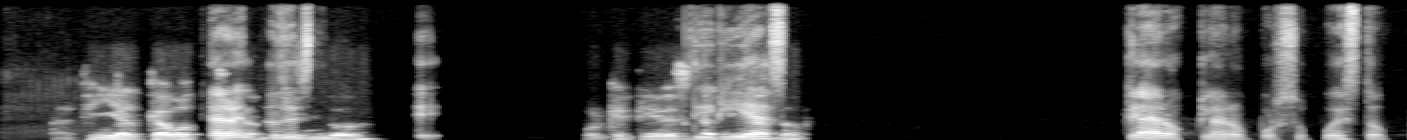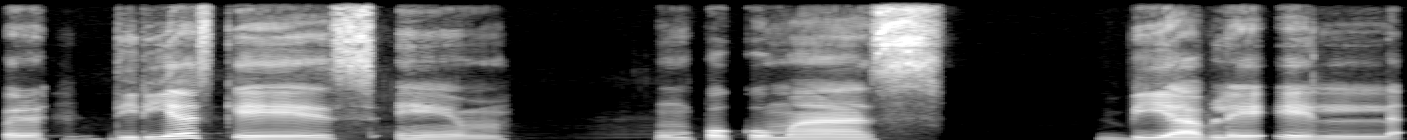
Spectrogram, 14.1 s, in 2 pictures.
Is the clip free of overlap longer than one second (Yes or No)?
Yes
